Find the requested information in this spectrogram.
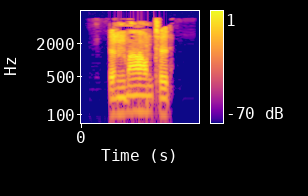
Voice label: "unmounted", English; adjectives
